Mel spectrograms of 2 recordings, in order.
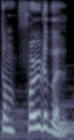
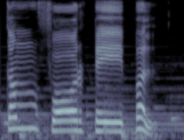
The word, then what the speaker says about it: comfortable: The word comfortable. Many people say com for table. Four syllables, but native speakers say comfortable. Three syllables.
